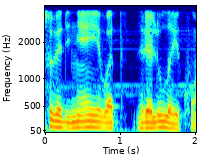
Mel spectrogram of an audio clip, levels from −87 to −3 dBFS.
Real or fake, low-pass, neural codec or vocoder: real; 3.6 kHz; none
